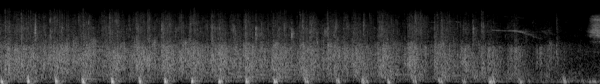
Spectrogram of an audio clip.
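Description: An audience applauding, many hands clapping together, the applause dying down near the end.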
